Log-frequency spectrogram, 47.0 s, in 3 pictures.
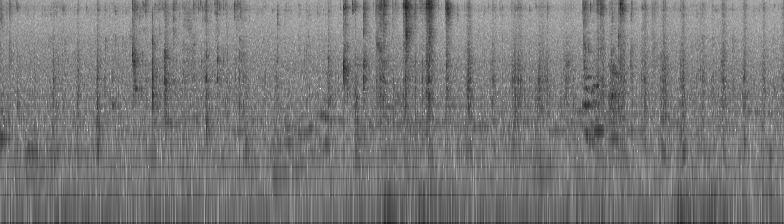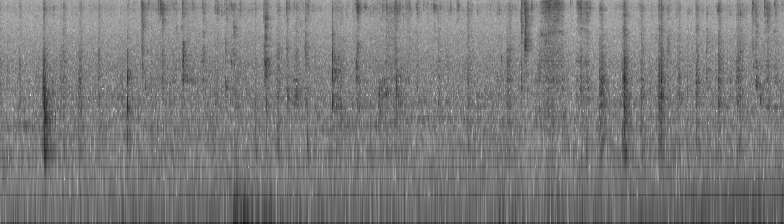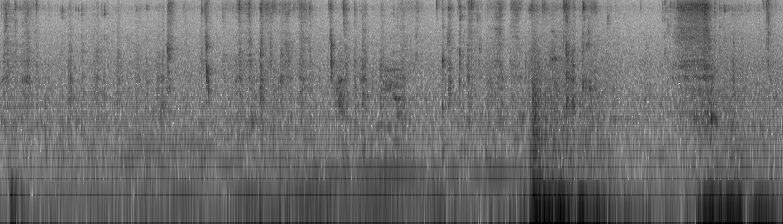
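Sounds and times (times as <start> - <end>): chewing with crackly clicks: 1.0 - 26.4, 27.2 - 41.7.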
